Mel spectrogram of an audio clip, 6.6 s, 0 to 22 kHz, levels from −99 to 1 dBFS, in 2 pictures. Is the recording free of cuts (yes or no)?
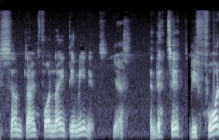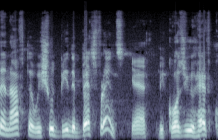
no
